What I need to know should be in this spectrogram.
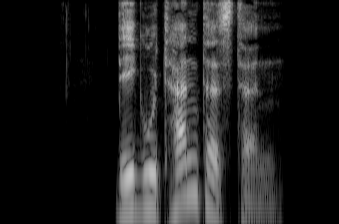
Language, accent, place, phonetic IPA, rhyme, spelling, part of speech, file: German, Germany, Berlin, [deɡuˈtantəstn̩], -antəstn̩, degoutantesten, adjective, De-degoutantesten.ogg
- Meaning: 1. superlative degree of degoutant 2. inflection of degoutant: strong genitive masculine/neuter singular superlative degree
